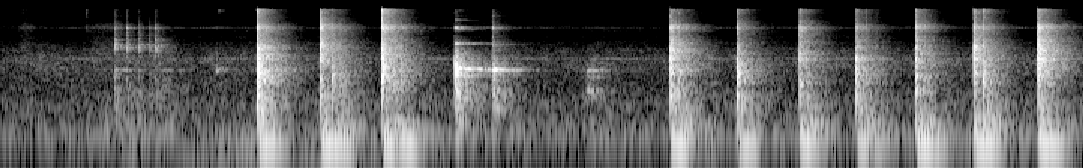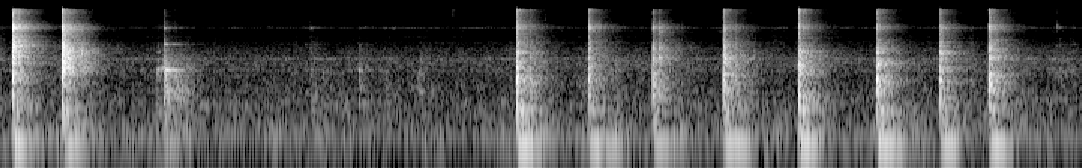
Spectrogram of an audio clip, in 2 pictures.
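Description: Boiled egg tapped against a ceramic tile countertop to crack its shell for peeling: a run of sharp taps at about two a second, in three bursts with short pauses between them.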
